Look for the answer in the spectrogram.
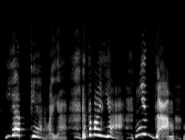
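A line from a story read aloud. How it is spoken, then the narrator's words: Sudden fox squeal. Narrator (Russian): вдруг взвизгнула лиса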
